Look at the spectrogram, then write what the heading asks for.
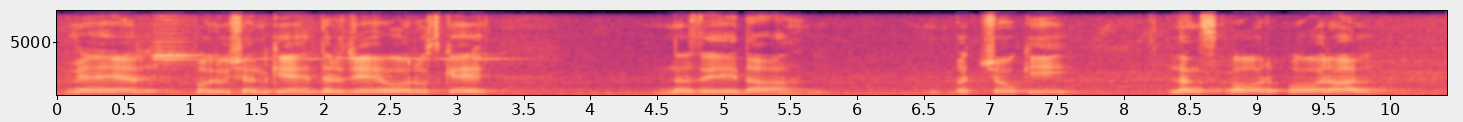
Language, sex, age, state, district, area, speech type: Urdu, male, 18-30, Uttar Pradesh, Rampur, urban, spontaneous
